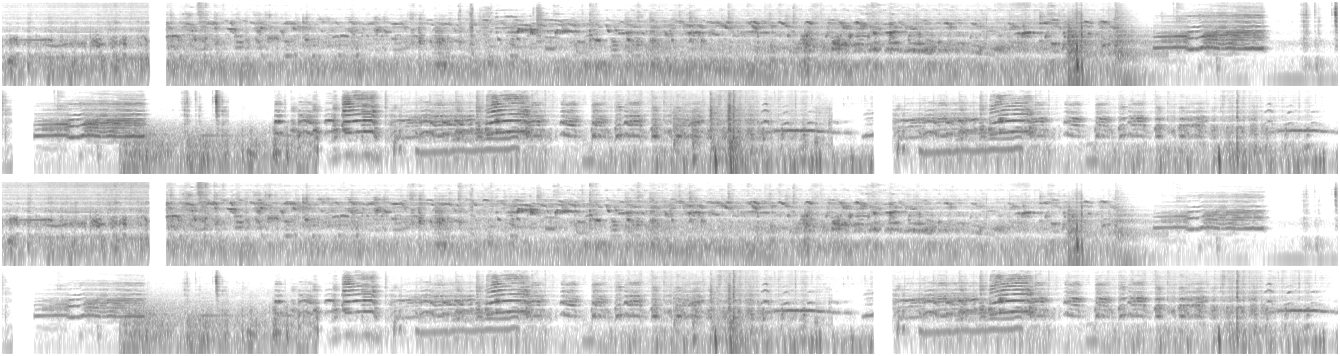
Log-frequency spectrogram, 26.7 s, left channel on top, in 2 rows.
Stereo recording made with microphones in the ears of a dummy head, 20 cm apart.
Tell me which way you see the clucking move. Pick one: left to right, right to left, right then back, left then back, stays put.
left then back.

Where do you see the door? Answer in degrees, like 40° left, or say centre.
40° left.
